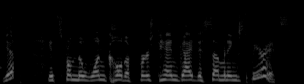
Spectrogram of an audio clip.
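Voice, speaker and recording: An actor playing a melodramatic, stubbornly hopeful struggling writer in a video game, insistent and dramatic. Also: male voice, sits high, fast, a little hiss or hum. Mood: confident.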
